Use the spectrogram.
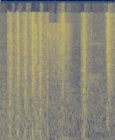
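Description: A faint, distant burst of rapid gunshots from the video game Hell Let Loose, a quick run of shots followed by a few spaced single reports.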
